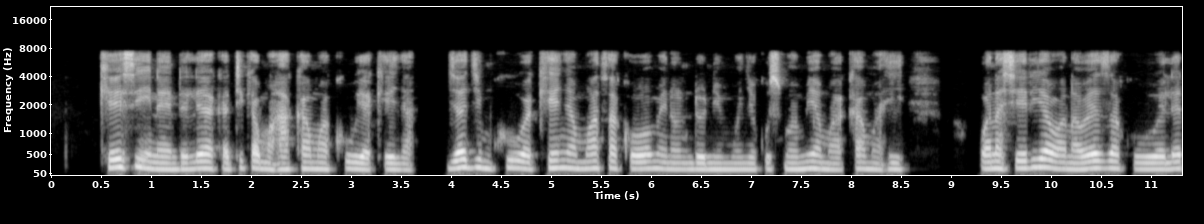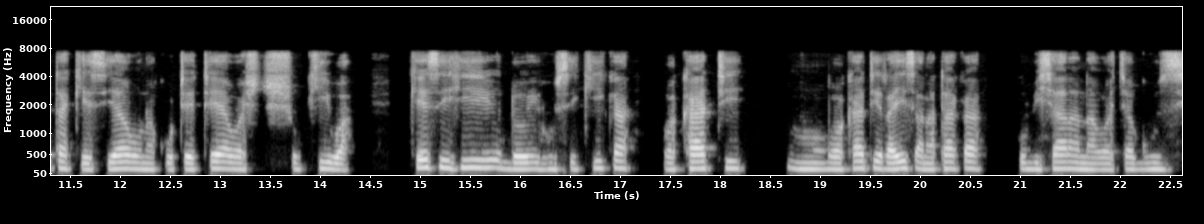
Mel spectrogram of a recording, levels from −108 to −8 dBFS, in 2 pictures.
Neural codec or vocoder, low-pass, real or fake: none; 7.2 kHz; real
